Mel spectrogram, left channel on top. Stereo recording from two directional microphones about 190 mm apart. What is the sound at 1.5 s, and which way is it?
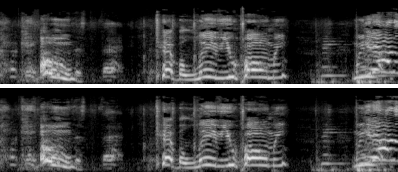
Speech, 15° left (ahead or behind).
